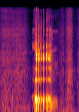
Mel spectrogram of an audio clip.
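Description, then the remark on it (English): A single loud, guttural burp after eating ribs bursts out for about a quarter second, raspy with a pulsing croak, followed by faint breathy noise. “Oh, my burp.”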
